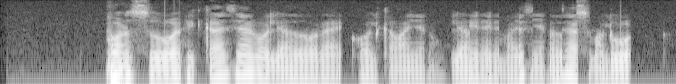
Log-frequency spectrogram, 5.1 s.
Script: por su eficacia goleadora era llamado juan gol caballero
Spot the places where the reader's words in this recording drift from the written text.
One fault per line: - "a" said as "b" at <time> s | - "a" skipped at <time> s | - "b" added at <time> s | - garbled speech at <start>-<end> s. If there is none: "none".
- "era llamado juan" skipped at 2.5 s
- garbled speech at 3.4-4.7 s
